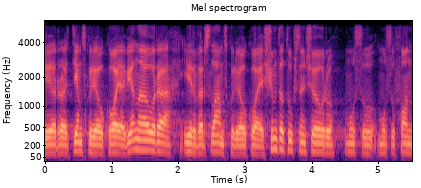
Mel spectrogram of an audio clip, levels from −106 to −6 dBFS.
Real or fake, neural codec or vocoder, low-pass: real; none; 5.4 kHz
